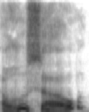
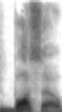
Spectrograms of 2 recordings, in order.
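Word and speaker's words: Boisseau: Suichi Okada, and Adrienne Rousseau. Is it Rousseau or Bosso? No, it's Bosso, pardon me.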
